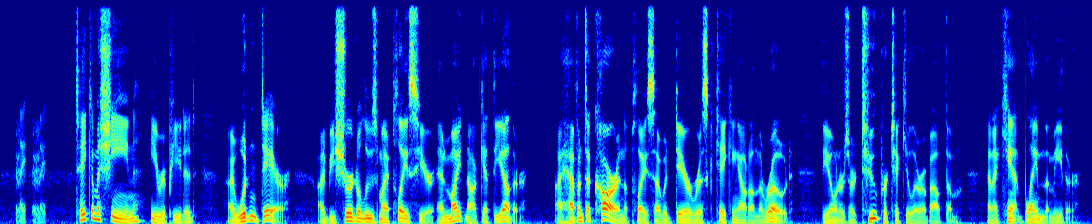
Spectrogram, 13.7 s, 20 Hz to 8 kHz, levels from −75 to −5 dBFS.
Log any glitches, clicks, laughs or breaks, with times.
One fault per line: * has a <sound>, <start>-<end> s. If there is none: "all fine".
* has a laugh, 0.2-0.6 s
